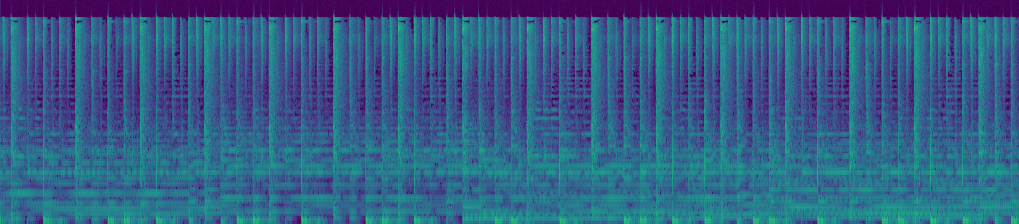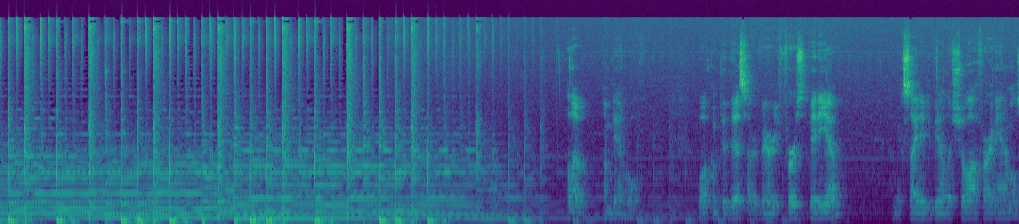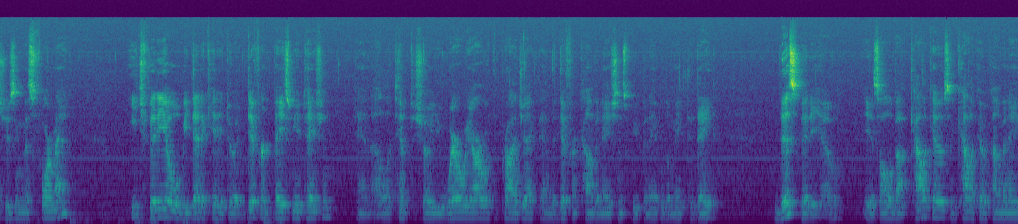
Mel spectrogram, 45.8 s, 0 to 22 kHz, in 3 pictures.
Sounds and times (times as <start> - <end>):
Music: 0.0 - 27.4
Inside, small room: 0.0 - 45.8
Speech: 23.8 - 24.9, 25.8 - 28.0, 28.7 - 31.7, 32.5 - 41.4, 42.2 - 45.8.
